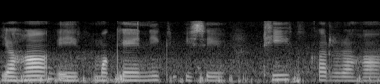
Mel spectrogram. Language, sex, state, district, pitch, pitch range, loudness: Hindi, female, Haryana, Rohtak, 185 Hz, 175-195 Hz, -22 LUFS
